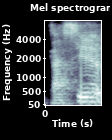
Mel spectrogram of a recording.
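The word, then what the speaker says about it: تيسير: Tusaid ini bacanya tasir, ya, tasirul amr, tasirul amr ala akhin inda bisultan, membantu memudahkan urusan sesama manusia bagi yang berkemampuan.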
